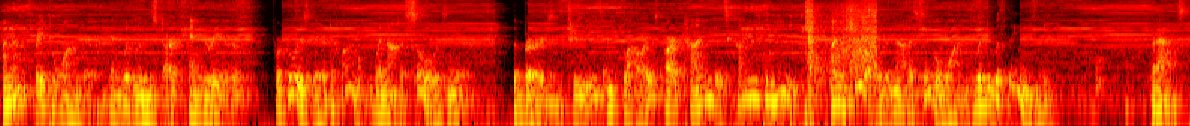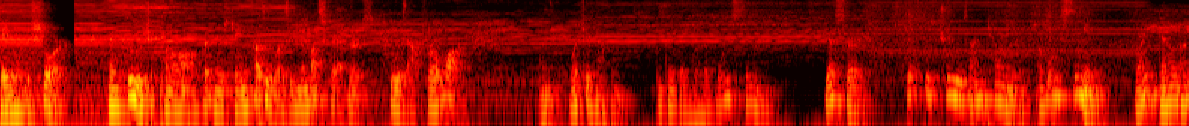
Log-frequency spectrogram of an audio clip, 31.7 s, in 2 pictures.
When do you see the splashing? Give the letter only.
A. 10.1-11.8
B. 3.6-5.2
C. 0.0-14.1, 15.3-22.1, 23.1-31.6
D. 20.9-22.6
A.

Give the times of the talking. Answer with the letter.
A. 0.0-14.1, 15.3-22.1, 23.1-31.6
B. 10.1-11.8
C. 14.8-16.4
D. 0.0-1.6
A.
